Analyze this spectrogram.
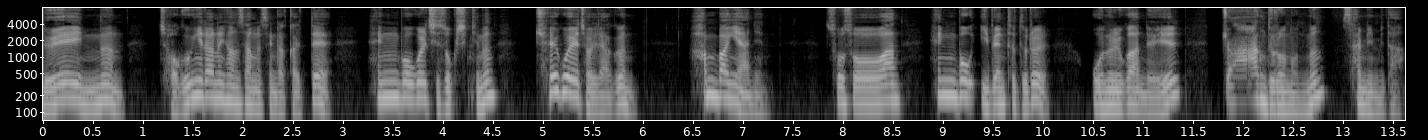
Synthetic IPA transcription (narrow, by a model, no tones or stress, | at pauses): nweeinːɯn | t͡ɕʌɡɯŋiɾanɯnçjʌnsʰaŋɯɭsʰe̞ŋɡakʰaɭt͈e̞ | he̞ŋboɡɯɭt͡ɕis̬ʰok̚ɕ͈ʰi̥kʰinɯn | t͡ɕʰwe̞ɡoe̞t͡ɕʌʎːaɡɯn | hambaŋiaɲin | sʰosʰoɦan | he̞ŋboɡibe̞ntʰɯdɯɾɯɭ | onɯɭɡwanwe̞iɭ | t͡ɕ͈wak̚nɯɾʌnonːɯnsʰaɭmimɲida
